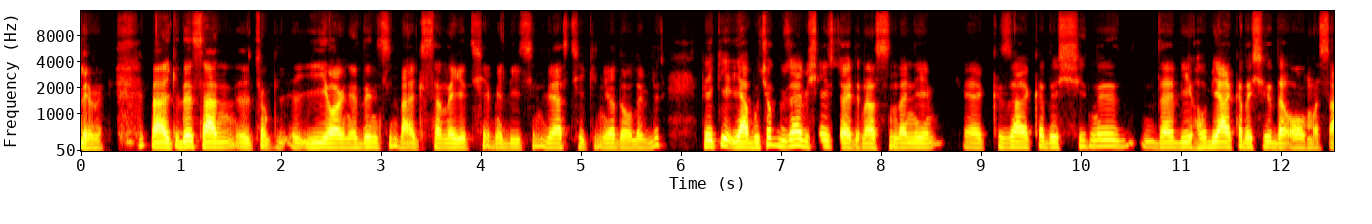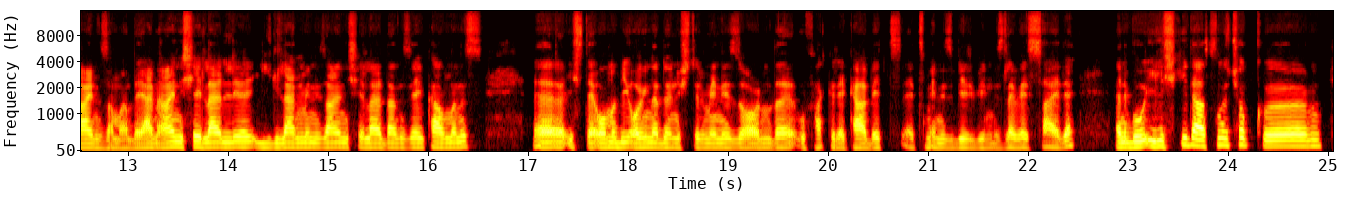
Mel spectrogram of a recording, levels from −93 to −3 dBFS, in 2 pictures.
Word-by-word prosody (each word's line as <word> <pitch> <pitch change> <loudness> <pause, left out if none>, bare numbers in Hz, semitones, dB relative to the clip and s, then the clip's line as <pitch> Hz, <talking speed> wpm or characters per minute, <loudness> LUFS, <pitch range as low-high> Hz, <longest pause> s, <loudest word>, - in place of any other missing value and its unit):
Öyle 115 -2 +3
mi? 110 -1 -6 0.5
Belki 125 +1 +6
de 145 0 +8
sen, 130 -3 +7
ııı, 115 -4 -3
çok, 110 +4 -5
i - - -10 0.2
iyi 125 +1 +2
oynadığın 120 +2 +3
için, 155 +8 -9
belki 120 -1 -1
sana 115 -2 -1
yetişemediği 110 -1 -3
için 150 +7 -10
biraz 120 0 +1
çekiniyor 115 +1 -5
da 110 - -1
olabilir. 110 - -6 0.4
Peki, 150 +3 +3
ya, 130 -5 +6
bu 130 - +1
çok 180 +1 -1
güzel 170 +2 +4
bir - - -4
şey 150 +2 -2
söyledin 115 -4 +1
aslında 115 +2 0
hani. 120 0 -1 0.3
Eee, 120 -2 -3
kız 130 0 -6
arkadaşının 150 - -1
da 130 -2 0
bir 130 +1 0
hobi 130 +3 +2
arkadaşı 130 0 +1
da 115 - +3
olması 115 0 -2
aynı 115 -2 0
zamanda. 110 +2 -7
Yani, - - 0
aynı 130 +1 +1
şeylerle 130 0 +1
ilgilenmeniz, 125 +1 -3
aynı 125 -1 -1
şeylerden 120 0 -1
zevk 125 +2 -5
almanız, 130 +2 -1 0.5
eee, 65 +1 +3
işte, - - -2
onu 125 +1 +1
bir 125 - -2
oyuna 125 -1 0
dönüştürmeniz, 115 -1 -5
orada 115 +1 -1
ufak - - -10
bir - - -7
rekabet - - -1 0.2
etmeniz 115 -4 -10
birbirinizle 110 -1 -5
vs. - - -11 0.7
Hani, 125 0 +2
bu 135 +2 +5
ilişkiyi 150 +5 0
de 175 - +7
aslında 175 +3 +4
çok, 180 -2 -4
ııı, 150 +1 +4
125 Hz, 165 wpm, -23 LUFS, 115-135 Hz, 0.7 s, de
